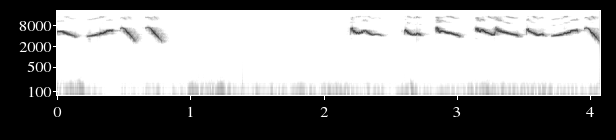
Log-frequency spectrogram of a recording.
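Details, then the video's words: Japanese white-eye song in the líu choè style, played to train young birds to sing. A quick burst of high, clear whistled slurs sweeps up and down, then a pause, then a longer run of rapid rising and falling notes, with a faint low rumble underneath. "Ép Giọng Khuyên Líu Choè"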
